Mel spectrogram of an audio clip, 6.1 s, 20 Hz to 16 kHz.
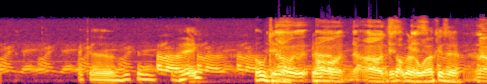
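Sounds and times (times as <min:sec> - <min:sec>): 
caller's tinny phone-line voice with heavy echo: 0:00.0 - 0:06.0
speech: 0:00.2 - 0:06.0.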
